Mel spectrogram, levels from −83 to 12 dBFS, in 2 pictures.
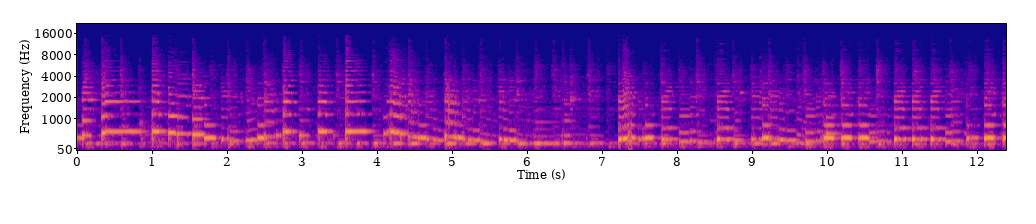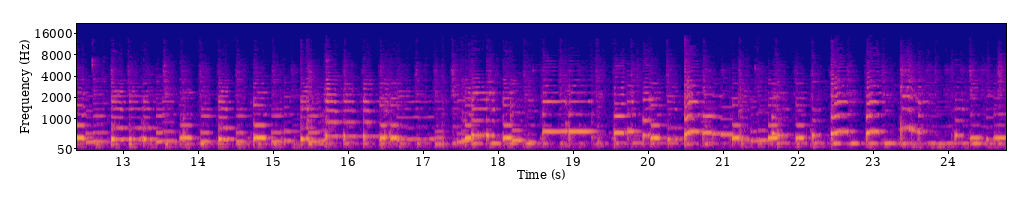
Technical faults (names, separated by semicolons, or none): corrupt frame decoded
